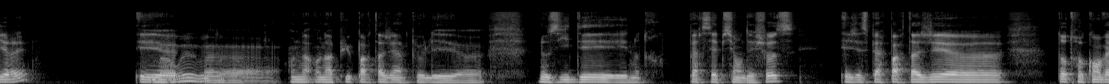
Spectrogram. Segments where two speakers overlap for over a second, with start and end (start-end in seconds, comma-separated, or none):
1.5-3.4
